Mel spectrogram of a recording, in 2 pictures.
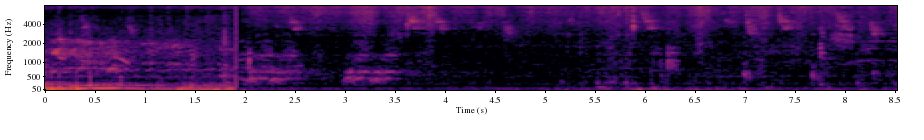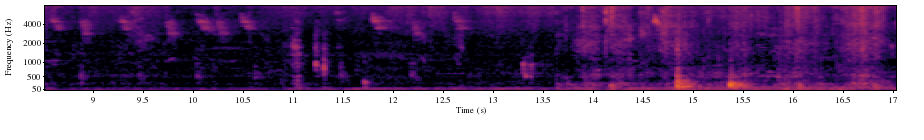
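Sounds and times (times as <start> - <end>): small birds chirping: 2.2 - 15.0.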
